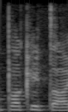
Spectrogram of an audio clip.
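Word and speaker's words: Paquetá: Allora, alcuni lo chiamano Pacchetta, alcuni Pacchetta, però si chiama Pacchetta in teoria. Eh sì, perché ha l'accento sulla A, quindi Pacchetta.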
